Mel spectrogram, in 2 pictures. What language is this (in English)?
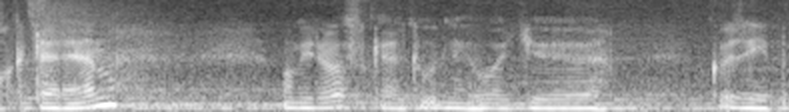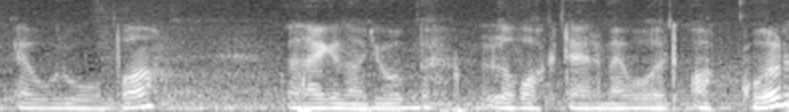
Hungarian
